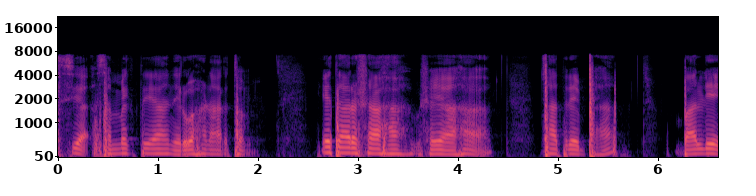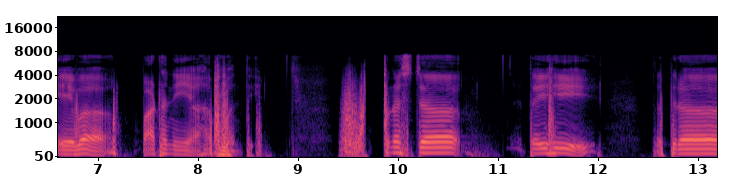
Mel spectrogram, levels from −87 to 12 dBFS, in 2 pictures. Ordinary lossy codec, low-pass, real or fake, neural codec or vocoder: none; 7.2 kHz; real; none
